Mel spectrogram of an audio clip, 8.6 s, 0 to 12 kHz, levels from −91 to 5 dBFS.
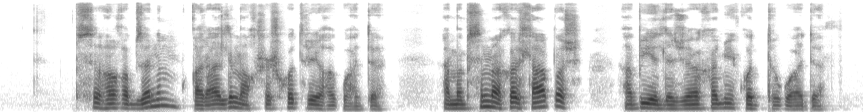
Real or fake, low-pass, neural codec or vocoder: fake; 10.8 kHz; codec, 44.1 kHz, 7.8 kbps, DAC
